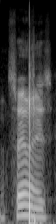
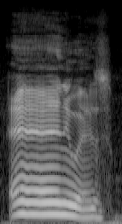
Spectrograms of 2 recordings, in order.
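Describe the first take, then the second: First: Said in the usual way. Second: Anyways stretched out slow and pitched higher; drawn-out sing-song anyways. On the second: Real, not acted. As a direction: let anyways float up high and linger. Wrapping up the rant.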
